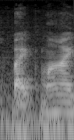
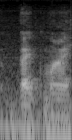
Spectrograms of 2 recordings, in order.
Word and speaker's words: Bạch Mai: street name was Bạch Mai Street. It's a long stretch of street, a long street. How do you spell that? B-A-C-H, Bạch, and Mai, M-A-I, Bạch Mai Street, yes.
